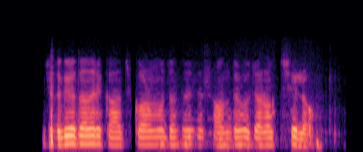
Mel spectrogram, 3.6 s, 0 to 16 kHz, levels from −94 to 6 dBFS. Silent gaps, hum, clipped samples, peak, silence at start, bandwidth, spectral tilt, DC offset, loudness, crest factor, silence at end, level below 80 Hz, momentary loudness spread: none; none; under 0.1%; -2 dBFS; 0.5 s; 4.3 kHz; -11.5 dB/octave; under 0.1%; -20 LUFS; 18 dB; 0.4 s; -60 dBFS; 10 LU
